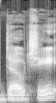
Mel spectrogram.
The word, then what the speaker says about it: Doechii: While we're talking about artists, I want to talk about Doechii. If you're not familiar with Doechii, it's spelled D-O-E-C-H-I-I.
